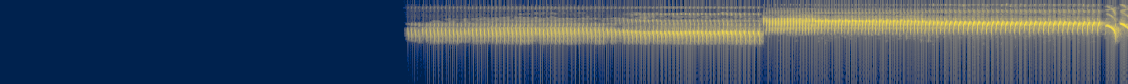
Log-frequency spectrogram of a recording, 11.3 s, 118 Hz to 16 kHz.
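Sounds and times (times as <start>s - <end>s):
canary singing buzzy pulsed trills: 4.1s - 11.2s.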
